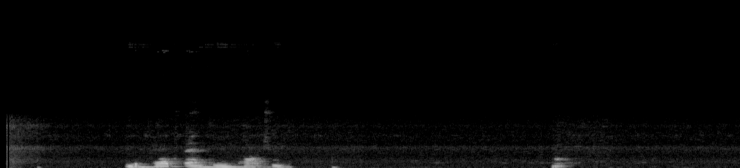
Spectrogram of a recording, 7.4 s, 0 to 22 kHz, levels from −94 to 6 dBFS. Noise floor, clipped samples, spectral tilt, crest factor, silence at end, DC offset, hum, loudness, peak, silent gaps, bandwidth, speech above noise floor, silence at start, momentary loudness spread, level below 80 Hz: -73 dBFS; under 0.1%; -11.5 dB/octave; 22 dB; 1.75 s; under 0.1%; none; -26 LUFS; -10 dBFS; none; 4.4 kHz; 48 dB; 1.25 s; 16 LU; -70 dBFS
